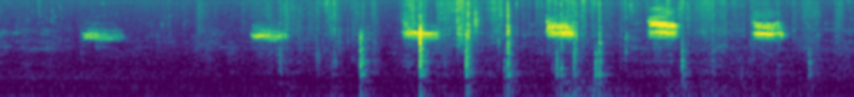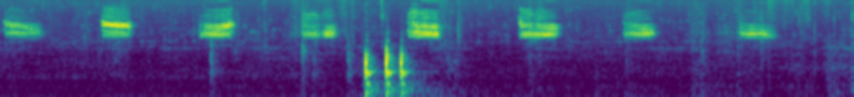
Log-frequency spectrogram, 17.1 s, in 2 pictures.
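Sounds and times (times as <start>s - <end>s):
knocks and scratches: 3.4s - 7.3s
birds giving high calls: 4.0s - 4.6s, 5.4s - 6.9s, 7.5s - 8.0s, 8.6s - 9.0s, 9.6s - 10.0s, 10.6s - 13.1s, 13.8s - 15.2s, 15.9s - 16.4s.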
